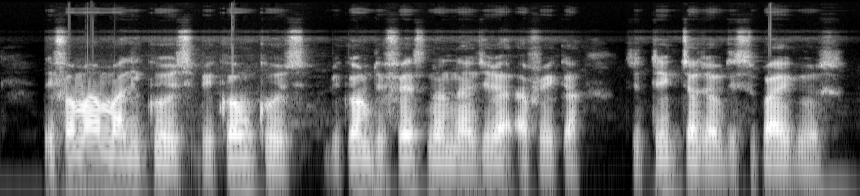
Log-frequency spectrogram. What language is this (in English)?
Nigerian Pidgin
